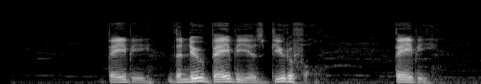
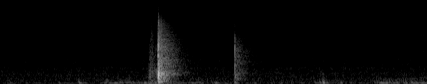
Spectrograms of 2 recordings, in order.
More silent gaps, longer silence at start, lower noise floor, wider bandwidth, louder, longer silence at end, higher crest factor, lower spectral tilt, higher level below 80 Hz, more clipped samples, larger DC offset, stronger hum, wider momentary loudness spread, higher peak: neither; second, 1.1 s vs 1.5 s; second, -61 dBFS vs -65 dBFS; second, 7.6 kHz vs 15.5 kHz; first, -19 LUFS vs -29 LUFS; second, 0.5 s vs 1.85 s; second, 18 dB vs 36 dB; first, -6 dB/octave vs -4.5 dB/octave; first, -48 dBFS vs -60 dBFS; neither; neither; neither; second, 12 LU vs 29 LU; about the same, -2 dBFS vs -4 dBFS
